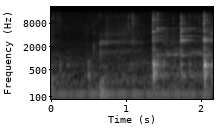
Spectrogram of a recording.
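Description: An eating utensil clinking against a bowl while picking up noodles: a few faint taps, then two sharp clinks with a short ring close together near the end.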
